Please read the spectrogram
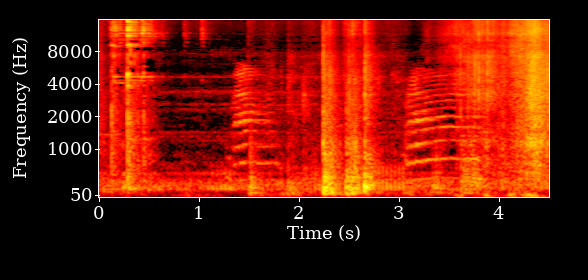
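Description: A young cat meowing twice, a short meow and then a longer one, with a few short thumps between them.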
